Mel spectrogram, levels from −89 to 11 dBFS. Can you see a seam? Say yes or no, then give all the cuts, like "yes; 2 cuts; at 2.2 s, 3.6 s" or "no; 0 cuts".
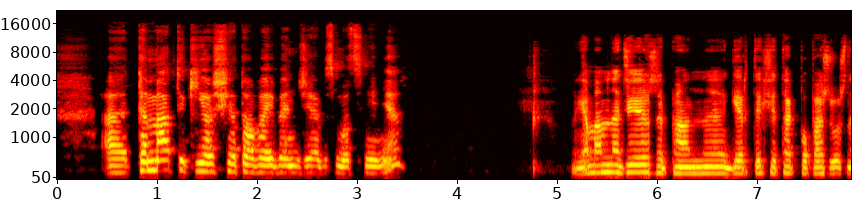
no; 0 cuts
